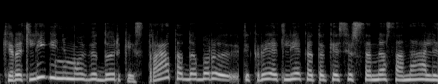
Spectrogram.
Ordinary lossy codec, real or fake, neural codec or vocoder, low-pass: Opus, 16 kbps; real; none; 7.2 kHz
